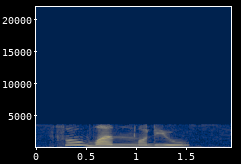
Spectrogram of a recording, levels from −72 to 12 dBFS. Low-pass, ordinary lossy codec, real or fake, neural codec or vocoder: 3.6 kHz; none; real; none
